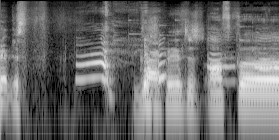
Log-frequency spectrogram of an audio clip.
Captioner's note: laughter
